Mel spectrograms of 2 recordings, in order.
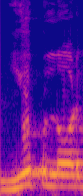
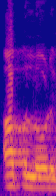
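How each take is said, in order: First: The word begins with a 'yoo' sound. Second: The word begins with an 'ah' sound. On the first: "युप load भी पढ़ सकते हैं" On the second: "लेकिन लोग जो बोलते हैं स्पोकन में अप आता है"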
